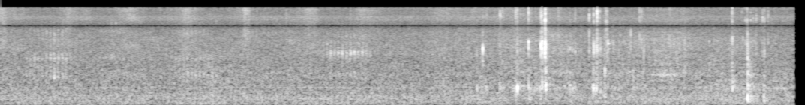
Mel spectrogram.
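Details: Mojio, a Ragdoll cat, enjoying a brushing session and feeling good enough to expose its belly, purrs in a continuous low drone, while scratchy brush strokes and small clicks break in during the second half.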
